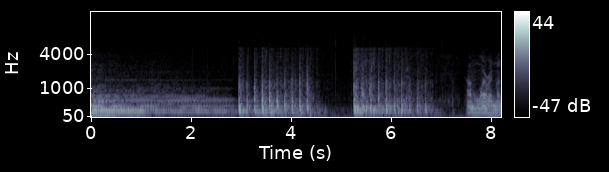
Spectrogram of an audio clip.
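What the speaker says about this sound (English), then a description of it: "I'm wearing my knuckles to the bones knocking on this door" Knocking on a door in an old radio drama: two bursts of rapid, firm knuckle raps after a held musical note, with a brief pause between them.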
